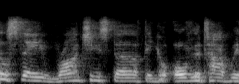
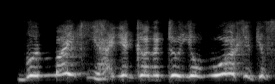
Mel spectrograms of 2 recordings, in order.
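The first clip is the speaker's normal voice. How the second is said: very high, loud, shrill TV sitcom housewife voice; 5 dB louder than usual. Addressing Mikey, a speaker puts on an Edith Bunker voice. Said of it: "You sound like Edith".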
